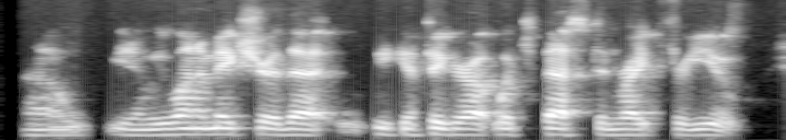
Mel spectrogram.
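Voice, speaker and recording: Talking at a fairly quick pace, a man keeps a medium pitch and a monotone, flat intonation. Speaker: senior center staff. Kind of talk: community meeting updates. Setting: video call. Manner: fast.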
